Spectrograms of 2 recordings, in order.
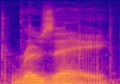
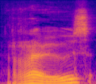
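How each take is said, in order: First: It is said as two syllables, ending in 'ay'. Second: It is said as one syllable, like the flower. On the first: The speaker calls it wrong. "not Rosé. Because it's not the wine" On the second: The speaker calls it right. "It is Rose"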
